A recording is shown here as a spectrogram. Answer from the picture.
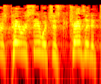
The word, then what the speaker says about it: parousia: The coming there, and don't get scared, is the word is parousia.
